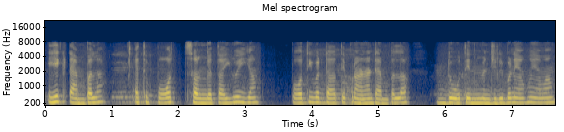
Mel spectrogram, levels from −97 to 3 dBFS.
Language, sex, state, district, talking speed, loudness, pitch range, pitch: Punjabi, female, Punjab, Kapurthala, 190 wpm, -17 LUFS, 205-230 Hz, 220 Hz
